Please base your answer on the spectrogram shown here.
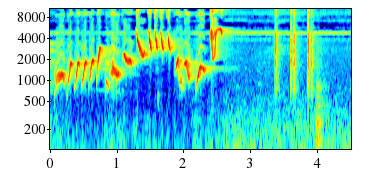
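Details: Murai batu (white-rumped shama) in a clear-river wild-nature therapy recording: quick repeated whistled notes in rolling series, a high trill of rising strokes, then sparse sharp clicks against a faint background hum.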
